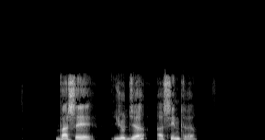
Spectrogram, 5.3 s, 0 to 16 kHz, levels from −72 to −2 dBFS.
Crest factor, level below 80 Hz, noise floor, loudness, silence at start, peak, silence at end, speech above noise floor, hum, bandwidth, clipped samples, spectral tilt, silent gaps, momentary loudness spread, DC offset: 20 dB; -58 dBFS; under -90 dBFS; -18 LUFS; 1.1 s; -2 dBFS; 1.4 s; over 72 dB; none; 8 kHz; under 0.1%; -3.5 dB/octave; 3.08-3.14 s; 16 LU; under 0.1%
